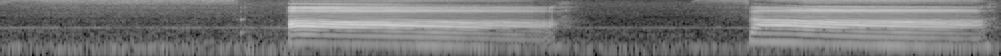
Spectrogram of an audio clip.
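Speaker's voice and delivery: "S-" 속삭이고 "ah" 길게 끈 뒤 "saw"; slow sound check. Shown as a demonstration. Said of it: "do a slow check together".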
